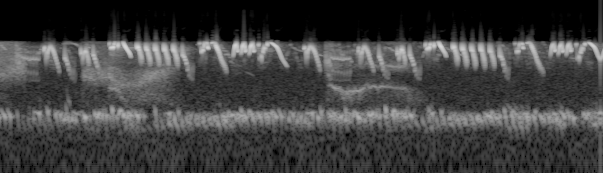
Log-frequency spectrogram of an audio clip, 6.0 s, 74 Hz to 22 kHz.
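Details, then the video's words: Lekking black grouse on a spring field, western Russia's Volga federal district, May 2019. Their continuous low bubbling rumble sits beneath loud, rapid, repeated high chirps and trills from other birds, plus one soft hiss. "Тетерев-косач токует"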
